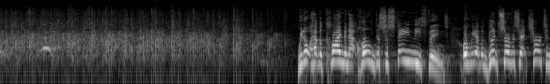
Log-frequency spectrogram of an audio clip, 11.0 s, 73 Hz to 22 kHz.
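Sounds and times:
audience applauding: 0:00.0 - 0:06.0
speech: 0:06.0 - 0:10.9.

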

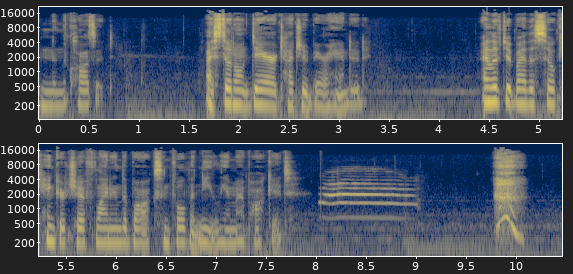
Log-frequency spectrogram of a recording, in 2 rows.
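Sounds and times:
speech: 0:00.0 - 0:00.8, 0:01.7 - 0:03.4, 0:04.4 - 0:07.9, 0:09.8 - 0:10.2
cat meowing atop a bookshelf: 0:08.0 - 0:09.1.

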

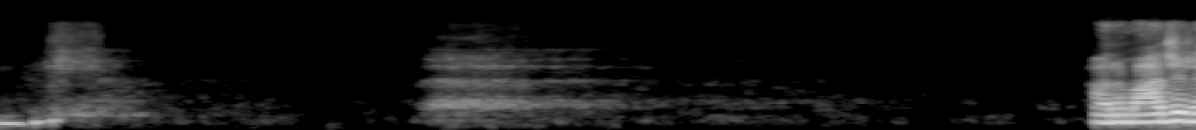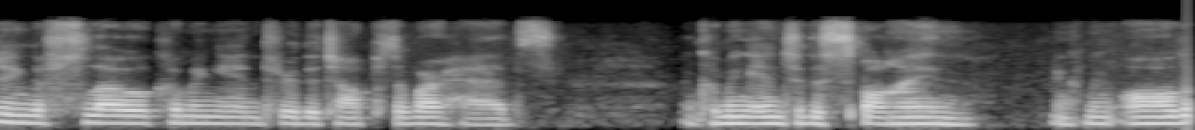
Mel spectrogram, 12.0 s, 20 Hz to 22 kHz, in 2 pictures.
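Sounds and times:
slow deep breathing during a guided breathing exercise: 0:02.1 - 0:04.2
speech: 0:05.5 - 0:11.9.

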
